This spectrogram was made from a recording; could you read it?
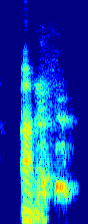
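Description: A single sneeze, starting with a sharp voiced intake and breaking into a hissy, breathy burst that trails off after about a second. No one speaks.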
